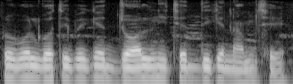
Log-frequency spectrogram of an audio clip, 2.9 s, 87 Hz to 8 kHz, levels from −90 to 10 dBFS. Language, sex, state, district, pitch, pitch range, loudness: Bengali, male, West Bengal, Alipurduar, 110 Hz, 105-115 Hz, -16 LUFS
